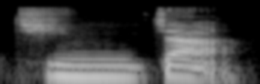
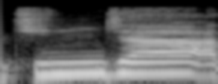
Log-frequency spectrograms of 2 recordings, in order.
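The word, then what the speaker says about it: 진짜: tahu pasti jinca nah ini kalau karena apa j-nya doble berarti kan bacanya lebih ke c kan Nah berarti ini bacanya Sebenarnya jinca jinca bukan Jinja atau apai bukan Jinja Tapi bacanya jinca gitu Benarkah terus next ini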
